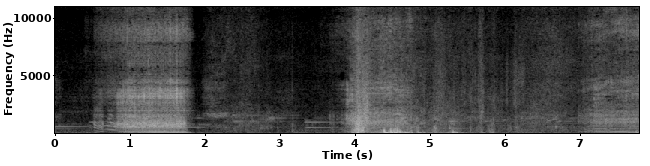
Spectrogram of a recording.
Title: Girl Snoring with a cold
